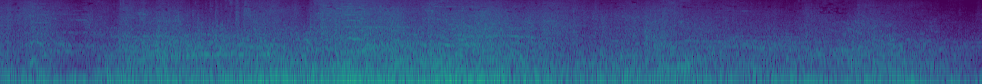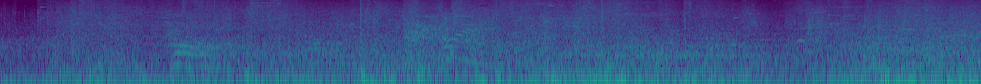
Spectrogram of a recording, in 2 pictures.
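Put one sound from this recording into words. Game weapons clash and strike in quick hits.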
